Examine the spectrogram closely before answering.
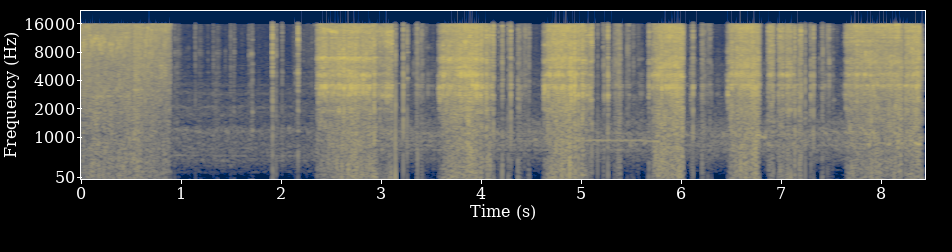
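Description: Angle grinder with a flap disc sanding a steel cleaver blade, stopping about a second in. Then a hand saw cutting a clamped piece of hardwood in a series of repeated strokes.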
